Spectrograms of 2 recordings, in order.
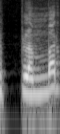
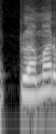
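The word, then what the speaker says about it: plumber: हिचक आती है कि अचानक से प्लंबर तो बचपन से बोलते आए हैं अब अचानक से प्लमर बोलना है या प्लम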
